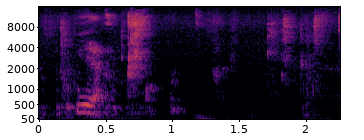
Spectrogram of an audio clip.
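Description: Faint wet squelches and sputters of acrylic paint being squeezed out of a plastic tube into glue, after a child's brief "yeah".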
